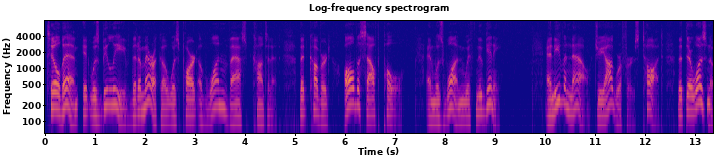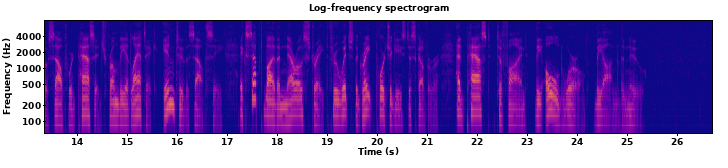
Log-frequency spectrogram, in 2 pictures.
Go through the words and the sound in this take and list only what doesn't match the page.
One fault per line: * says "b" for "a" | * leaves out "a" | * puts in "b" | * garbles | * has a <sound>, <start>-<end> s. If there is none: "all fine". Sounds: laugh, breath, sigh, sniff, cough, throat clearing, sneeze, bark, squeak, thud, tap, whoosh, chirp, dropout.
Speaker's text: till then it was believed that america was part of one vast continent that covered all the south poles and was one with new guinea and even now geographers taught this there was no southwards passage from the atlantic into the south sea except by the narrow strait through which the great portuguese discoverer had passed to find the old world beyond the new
* says "pole" for "poles"
* says "that" for "this"
* says "southward" for "southwards"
